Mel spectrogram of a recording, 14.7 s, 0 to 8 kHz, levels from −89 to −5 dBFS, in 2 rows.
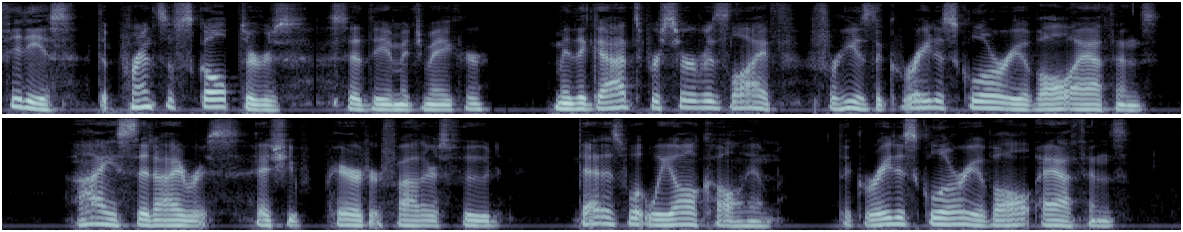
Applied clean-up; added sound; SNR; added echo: none; none; none; none.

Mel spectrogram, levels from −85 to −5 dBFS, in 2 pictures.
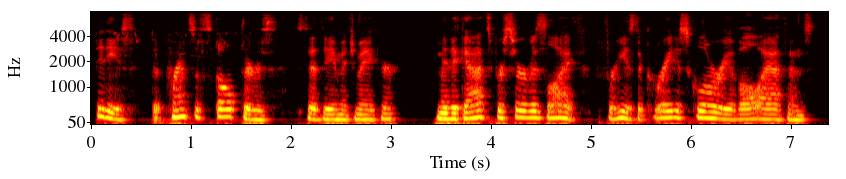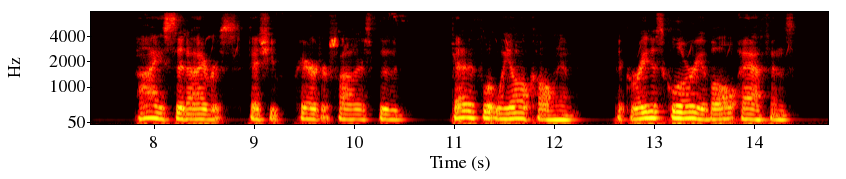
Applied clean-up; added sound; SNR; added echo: neural mask model DeepFilterNet 3.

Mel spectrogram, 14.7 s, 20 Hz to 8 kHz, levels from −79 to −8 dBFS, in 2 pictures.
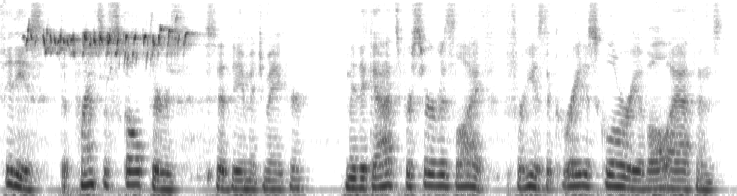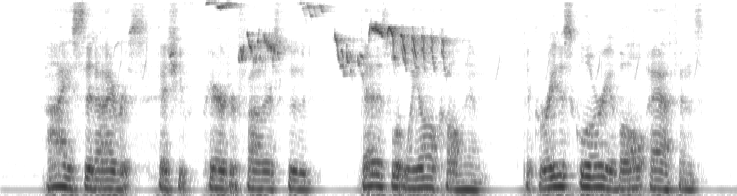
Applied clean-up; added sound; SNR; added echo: none; Bird vocalization, bird call, bird song; 8 dB; reverberation time 0.2 s.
